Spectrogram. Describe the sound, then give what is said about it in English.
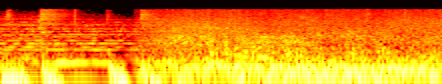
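Heavy rain pours down in a loud, steady roar, with a deep low rumble like thunder underneath; a brief tonal sound cuts off in the first second. “Don't wait for the rain to start bucketing down.”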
